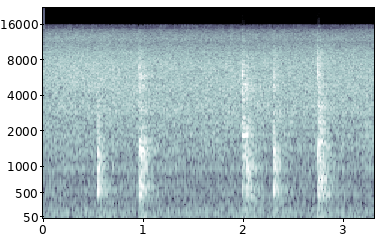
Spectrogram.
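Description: Spaghetti sauce is stirred in a pan: five separate spoon scrapes, sharp and close, spaced irregularly over a quiet background.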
